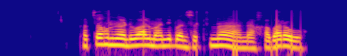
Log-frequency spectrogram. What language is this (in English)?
Pashto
